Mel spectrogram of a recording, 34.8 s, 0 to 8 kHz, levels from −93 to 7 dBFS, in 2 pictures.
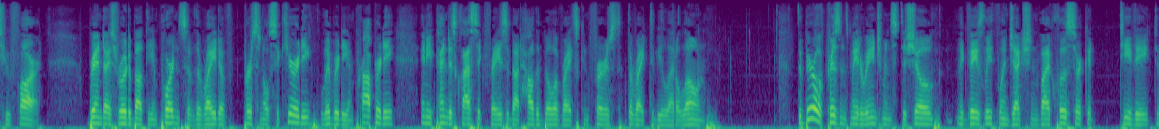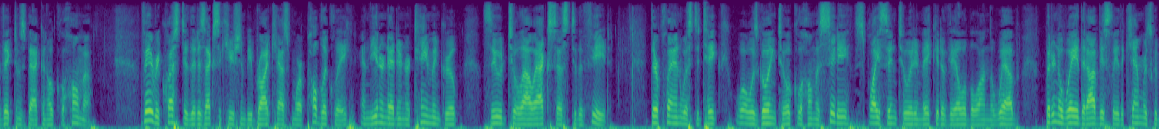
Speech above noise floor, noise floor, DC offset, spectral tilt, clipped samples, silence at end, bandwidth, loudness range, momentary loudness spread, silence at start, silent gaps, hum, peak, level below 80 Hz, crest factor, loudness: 25 dB; -46 dBFS; under 0.1%; -5.5 dB/octave; under 0.1%; 0 s; 7.6 kHz; 3 LU; 9 LU; 0 s; none; none; 0 dBFS; -32 dBFS; 20 dB; -22 LUFS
